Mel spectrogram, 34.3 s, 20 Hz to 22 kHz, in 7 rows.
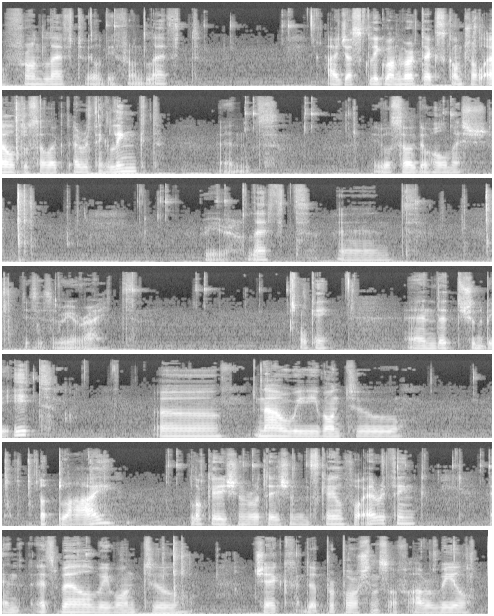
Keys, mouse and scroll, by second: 1.6 middle click, 3.9 ctrl+l, 8.8 ctrl+l, 12.7 right click, 13.4 ctrl+l, 16.4 Tab, 23.3 a, 23.5 a, 24.1 ctrl+a, 25.3 ctrl+a, 25.9 ctrl+a, 28.5 Tab, 29.9 ctrl+l, 32.7 shift+d.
